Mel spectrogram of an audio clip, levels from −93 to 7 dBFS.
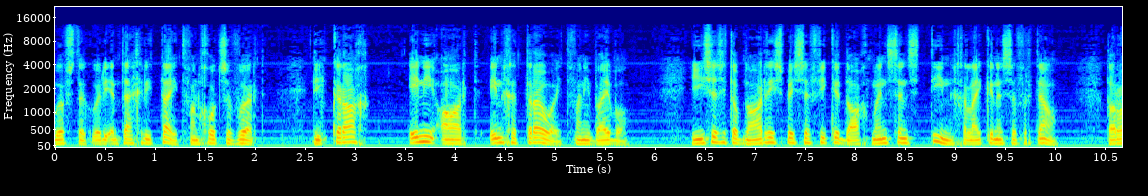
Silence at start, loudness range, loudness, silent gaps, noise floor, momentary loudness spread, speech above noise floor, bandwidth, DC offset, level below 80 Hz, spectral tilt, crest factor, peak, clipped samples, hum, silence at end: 0 s; 2 LU; -25 LUFS; none; -46 dBFS; 6 LU; 22 dB; 13 kHz; under 0.1%; -48 dBFS; -6 dB/octave; 16 dB; -8 dBFS; under 0.1%; none; 0 s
